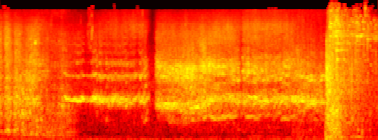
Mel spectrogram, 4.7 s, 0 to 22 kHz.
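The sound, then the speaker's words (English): A car driving on only three tires skids along with a continuous squealing, scraping roar over engine noise, ending in a louder, harsher burst near the end. “Okay, maybe I can make it home with just 3 tires. It's only about 1,000 miles. As long as I stay alert, I think I can figure out how to drive sorta diagonally, without hitting anything.”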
